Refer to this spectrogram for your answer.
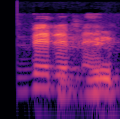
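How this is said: It is said in a British accent. "in British English, it's vitamins"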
